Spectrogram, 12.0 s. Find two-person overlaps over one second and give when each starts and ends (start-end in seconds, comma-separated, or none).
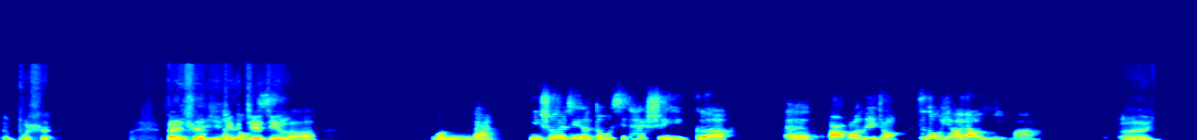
1.8-3.1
